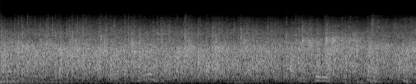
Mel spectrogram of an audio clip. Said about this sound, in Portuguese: Eu, com a maior alegria no coração, quero pedir que você se coloque de pé e dê um aplauso bem bonito pela vida do pastor Jabes.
